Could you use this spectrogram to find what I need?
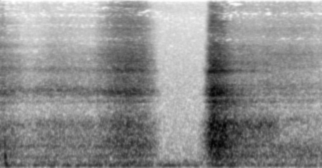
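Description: Quiet, slow deep breathing from a person trying to steady themselves: two long, airy breaths with a short lull between them and no talking.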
